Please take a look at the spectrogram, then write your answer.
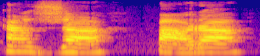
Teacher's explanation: Percebam que em cajá, a sílaba forte é o já, porque é ela pronunciada com mais força.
